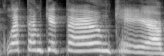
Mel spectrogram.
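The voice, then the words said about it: Put-on New York accent. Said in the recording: “that was my terrible New York accent. ... That was good.”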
